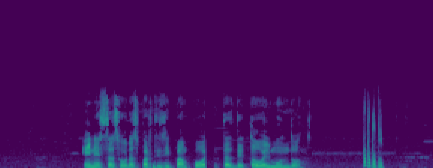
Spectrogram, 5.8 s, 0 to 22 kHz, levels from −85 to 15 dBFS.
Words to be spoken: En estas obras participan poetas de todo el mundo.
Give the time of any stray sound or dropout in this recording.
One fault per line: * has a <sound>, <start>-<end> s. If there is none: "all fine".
* has a dropout, 2.7-2.9 s
* has a chirp, 4.8-5.2 s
